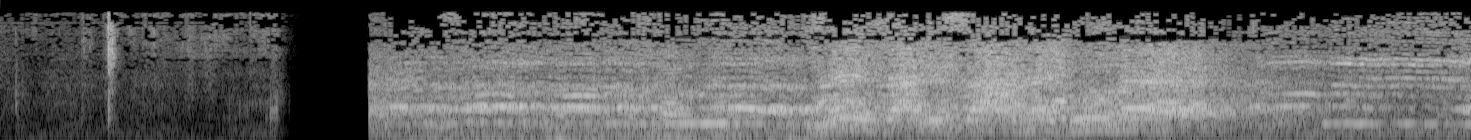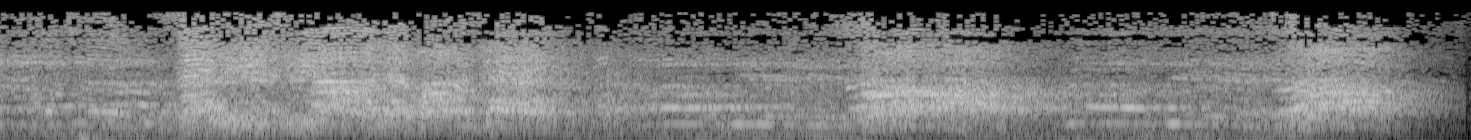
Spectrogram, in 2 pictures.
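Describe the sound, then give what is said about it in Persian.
A crowd of protesters chants at a rally in Melbourne, Australia, held in support of people in Iran. After a short quiet start the crowd noise comes in abruptly, loud and continuous, with the chant rising in repeated rhythmic waves. “این صدای تجمع کنندگان در ملبورن بود.”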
